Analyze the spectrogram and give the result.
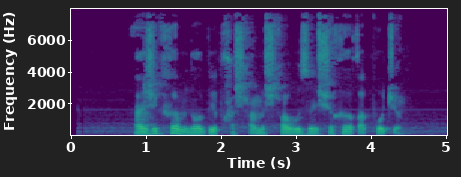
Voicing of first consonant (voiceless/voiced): voiced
